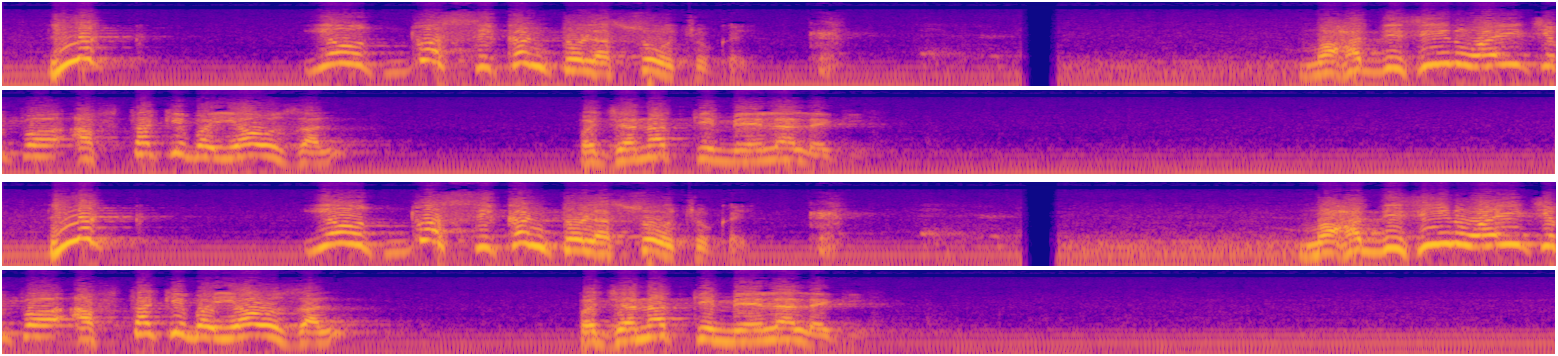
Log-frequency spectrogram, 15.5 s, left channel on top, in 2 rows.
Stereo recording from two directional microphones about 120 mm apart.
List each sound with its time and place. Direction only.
0.2 s a sound: 25° left (ahead or behind)
1.5 s a man's voice: 25° left (ahead or behind)
6.5 s a man's voice: 35° left (ahead or behind)
10.7 s a man's voice: 35° left (ahead or behind)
